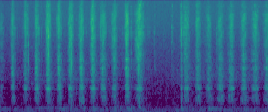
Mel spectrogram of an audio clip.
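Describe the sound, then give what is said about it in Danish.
A pen scratches rhythmically across paper, with the microphone pointed down at the paper, drawing out the rhythm of the children's song Se den lille kattekilling: a steady series of short, bright rasping strokes, about two per second, with a brief pause partway through before the pattern resumes; no one speaks. “Peger mikrofonen ned mod det papir her, så kan man tegne, en sang ved at rytmisk tegne en.”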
